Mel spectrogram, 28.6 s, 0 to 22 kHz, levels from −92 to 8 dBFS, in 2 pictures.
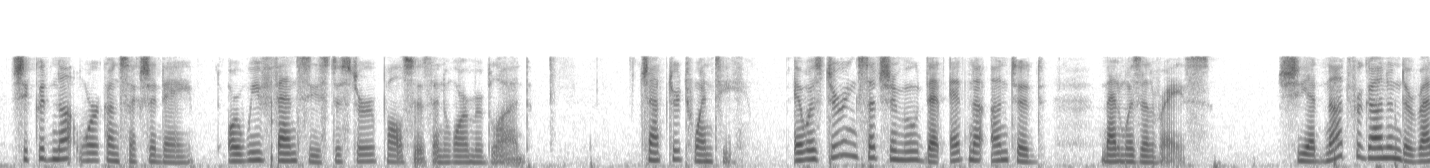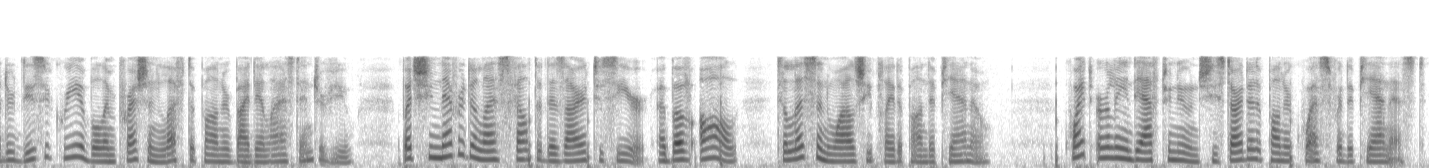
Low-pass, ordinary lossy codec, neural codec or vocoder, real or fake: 5.4 kHz; MP3, 48 kbps; vocoder, 22.05 kHz, 80 mel bands, WaveNeXt; fake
